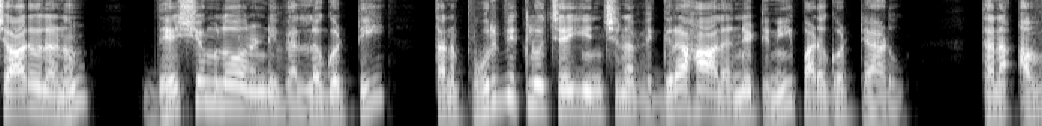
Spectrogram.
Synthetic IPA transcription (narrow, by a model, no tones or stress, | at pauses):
t͡ʃaːɾulɐnu | d̪ɛːʃɐmlo̞ːnuɳɖiʋɛɭːɐɡo̞ʈːi | t̪ɐnɐpuːɾʋikulut͡ʃe̞ːjiɲt͡ʃinɐʋiɡɾɐɦaːlɐnːiʈinipɐɽɐɡoʈːaːɽu | t̪ɐnɐʔɐʋ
